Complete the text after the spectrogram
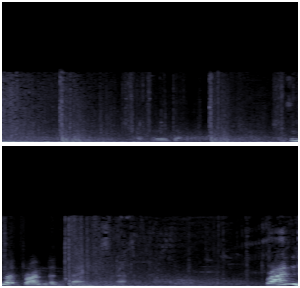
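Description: Shotgun blasts ring out in short bursts.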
